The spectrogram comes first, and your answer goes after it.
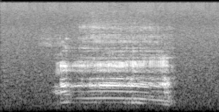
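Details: A tame, docile cow looking for food in the fields gives a single steady, harmonic moo lasting about a second.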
